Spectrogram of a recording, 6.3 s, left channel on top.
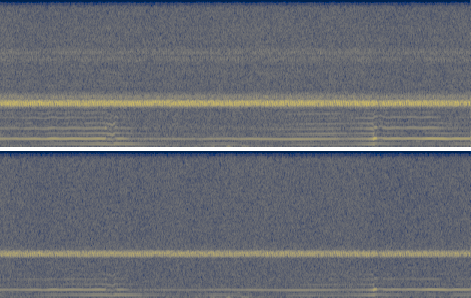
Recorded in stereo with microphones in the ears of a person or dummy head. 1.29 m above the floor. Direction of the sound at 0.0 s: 70° left (ahead or behind).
